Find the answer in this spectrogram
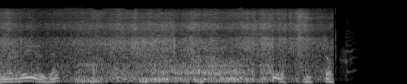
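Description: Men shouting a count over a steady splashing, rustling noise as a giant catfish is heaved into a small boat. The sound cuts off abruptly about three and a half seconds in.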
